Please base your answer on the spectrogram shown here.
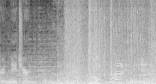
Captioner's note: both grunt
